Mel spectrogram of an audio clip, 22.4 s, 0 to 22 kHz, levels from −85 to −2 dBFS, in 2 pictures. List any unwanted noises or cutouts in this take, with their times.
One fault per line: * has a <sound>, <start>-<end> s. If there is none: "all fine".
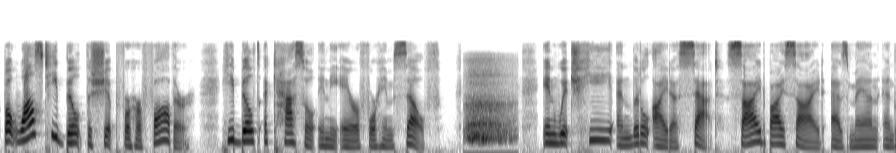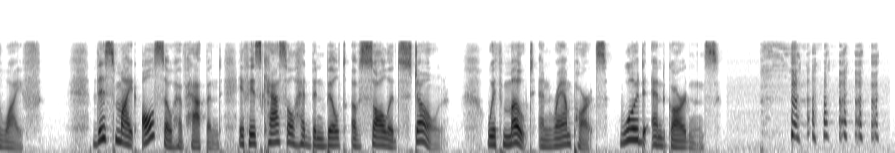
* has a breath, 5.8-6.5 s
* has a laugh, 20.7-22.3 s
